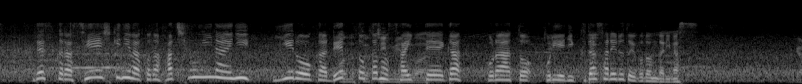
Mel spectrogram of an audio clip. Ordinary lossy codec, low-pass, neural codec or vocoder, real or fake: none; 7.2 kHz; none; real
